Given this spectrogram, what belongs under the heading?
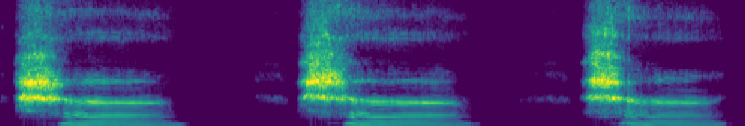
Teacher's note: আমাদের গলার মাঝখান থেকে উচ্চারণ করতে হবে এটিকে বাংলায় বলে কন্ঠনালী আরবিতে বলে হালক মানে আমাদের যে আমরা স্বাভাবিকভাবে আমরা বলে থাকি যে গলার মাঝখানে আসলে কন্ঠনালীর মাঝ মাখান থেকে অথবা হালকের মাঝখান থেকে একটু সোশো আওয়াজ করে পড়তে হবে।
